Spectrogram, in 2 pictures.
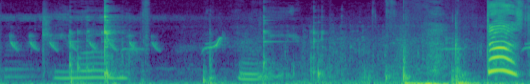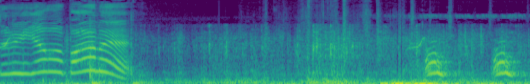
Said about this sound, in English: Hush, dogs.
